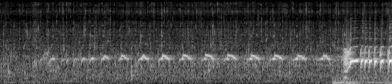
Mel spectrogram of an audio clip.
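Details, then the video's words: Perkutut, a local zebra dove, for training and luring doves: a soft even series of short coo notes about five per second, then a sudden louder rapid trill of notes at the end. "Suara Perkutut Pikat"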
